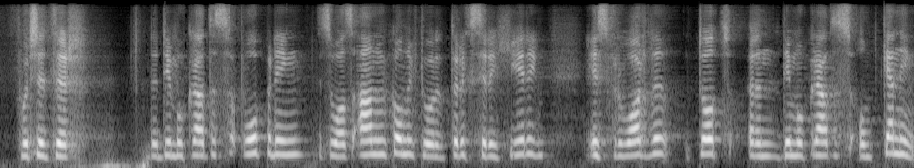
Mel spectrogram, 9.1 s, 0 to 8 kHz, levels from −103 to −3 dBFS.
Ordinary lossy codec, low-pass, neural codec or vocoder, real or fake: AAC, 32 kbps; 7.2 kHz; codec, 16 kHz, about 1 kbps, DyCAST, with the encoder's durations; fake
